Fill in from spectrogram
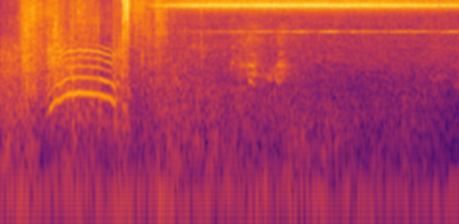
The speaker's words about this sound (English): Okay, that was definitely thunder. Holy shit. Was that lightning?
